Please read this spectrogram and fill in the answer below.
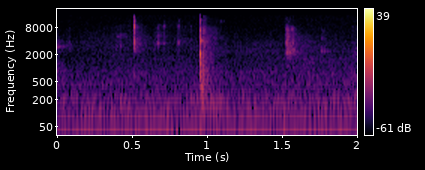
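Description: A wedge striking a golf ball off bare, hard-packed dirt: one sharp click just under a second in, with a fainter tick about half a second before it. The strike is fairly solid, a "pretty good one".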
